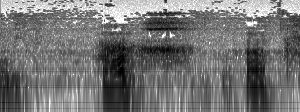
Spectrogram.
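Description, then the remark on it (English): Two loud breaths rush straight into the microphone about a second and a half apart, each a short heavy huff over a quiet, hissy background. “Well, seems like I got a lot of breathing going on there, doesn't it?”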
